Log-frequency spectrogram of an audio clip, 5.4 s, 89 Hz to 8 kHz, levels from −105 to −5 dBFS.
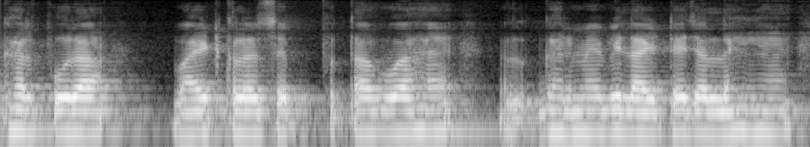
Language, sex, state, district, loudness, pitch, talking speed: Hindi, male, Uttar Pradesh, Lalitpur, -18 LUFS, 135 Hz, 165 wpm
